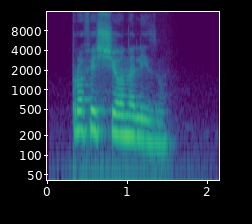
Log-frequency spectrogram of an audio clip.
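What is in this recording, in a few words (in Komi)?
"профессионализм" Komi, female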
